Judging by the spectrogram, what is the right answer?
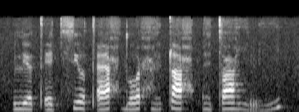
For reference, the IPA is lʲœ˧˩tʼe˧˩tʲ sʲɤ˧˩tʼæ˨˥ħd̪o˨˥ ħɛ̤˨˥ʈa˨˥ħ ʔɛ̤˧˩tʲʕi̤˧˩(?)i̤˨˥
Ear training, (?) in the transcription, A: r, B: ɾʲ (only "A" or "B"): A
